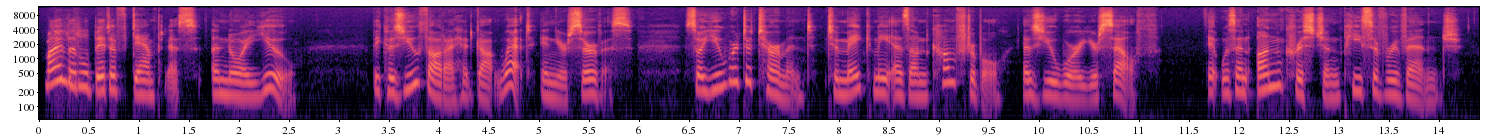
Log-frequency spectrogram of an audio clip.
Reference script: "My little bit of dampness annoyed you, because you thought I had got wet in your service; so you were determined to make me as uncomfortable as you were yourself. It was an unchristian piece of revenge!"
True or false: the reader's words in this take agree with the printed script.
false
